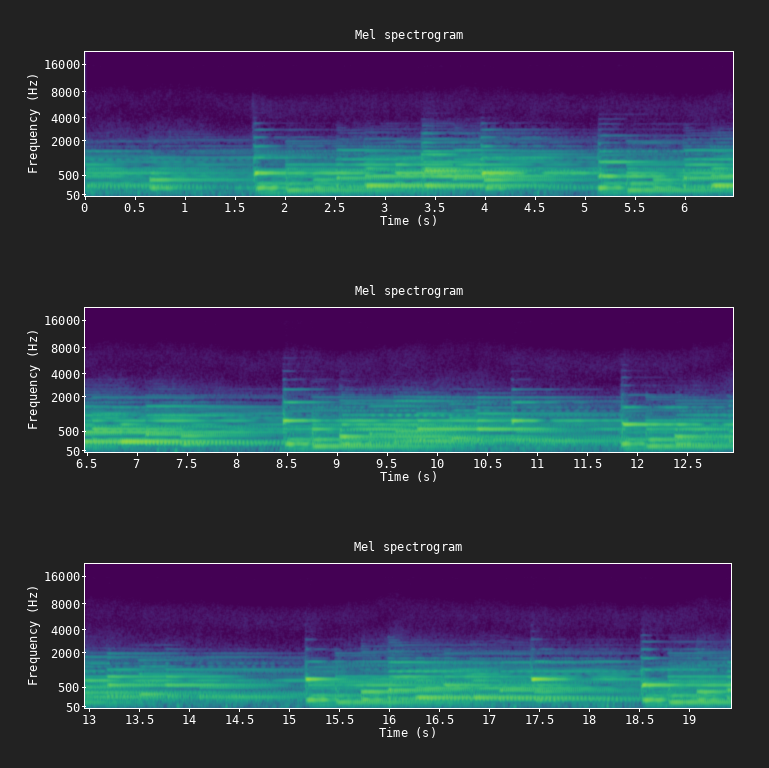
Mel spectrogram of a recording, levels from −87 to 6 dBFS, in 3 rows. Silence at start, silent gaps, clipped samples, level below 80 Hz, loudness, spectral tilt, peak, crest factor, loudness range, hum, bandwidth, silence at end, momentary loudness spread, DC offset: 0 s; none; under 0.1%; -48 dBFS; -19 LUFS; -10.5 dB/octave; -2 dBFS; 16 dB; 3 LU; none; 3.8 kHz; 0 s; 10 LU; under 0.1%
